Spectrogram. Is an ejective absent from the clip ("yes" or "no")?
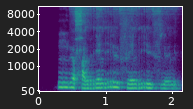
yes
